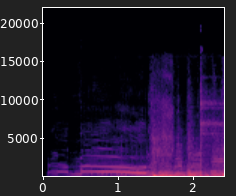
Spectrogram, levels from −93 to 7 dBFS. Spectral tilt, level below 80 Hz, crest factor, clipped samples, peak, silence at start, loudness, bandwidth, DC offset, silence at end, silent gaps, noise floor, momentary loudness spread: -5.5 dB/octave; -42 dBFS; 18 dB; under 0.1%; -22 dBFS; 0.1 s; -40 LUFS; 16.5 kHz; under 0.1%; 0 s; none; -58 dBFS; 16 LU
